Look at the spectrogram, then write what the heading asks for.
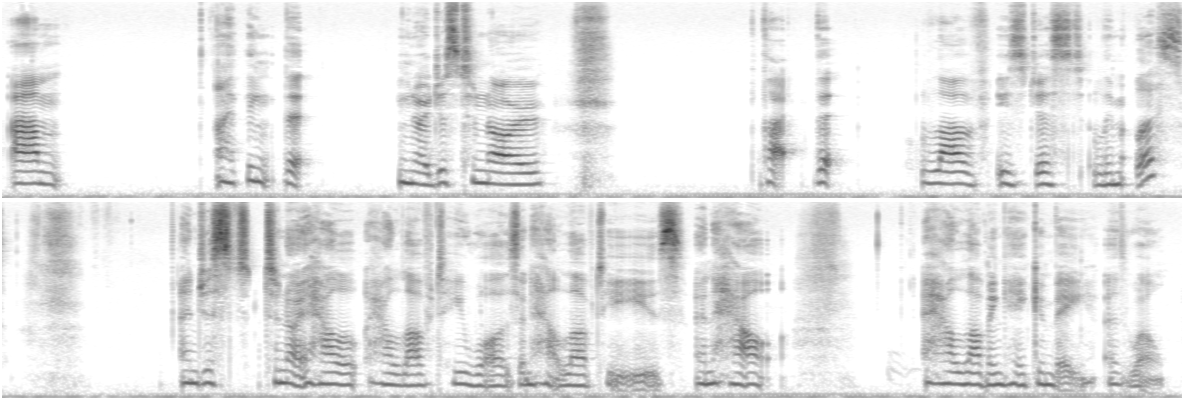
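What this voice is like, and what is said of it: Emotional, choked-up speech. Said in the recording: “Now I'm getting a bit emotional.”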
